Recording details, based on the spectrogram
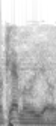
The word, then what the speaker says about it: Camarillo: Come on out, check it out in Ventura Harley-Davidson, just off the 101 at Central in Camarillo, or Camarillo is how it's pronounced, or stop by Simi Valley Harley-Davidson, just off the 118 at Princeton in Moore Park.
